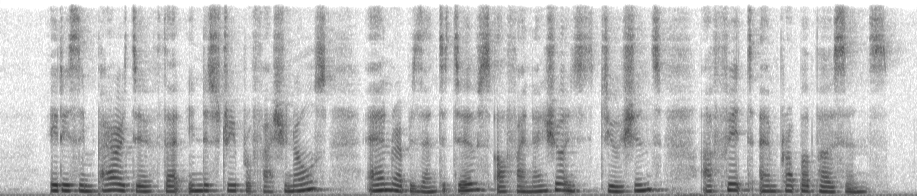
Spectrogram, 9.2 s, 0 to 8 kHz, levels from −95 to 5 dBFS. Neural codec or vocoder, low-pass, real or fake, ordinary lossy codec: none; none; real; none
